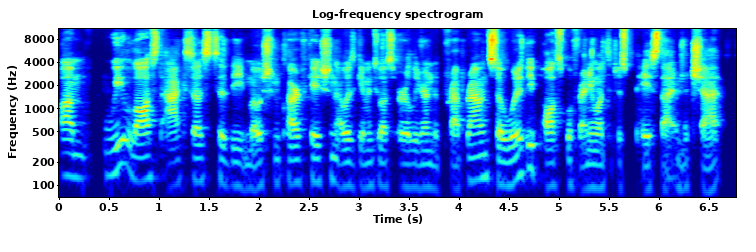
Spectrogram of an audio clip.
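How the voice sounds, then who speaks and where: Fast-talking low-voiced young debater. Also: male voice. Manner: quick and polite, with small restarts. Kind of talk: casual requests to organizers.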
